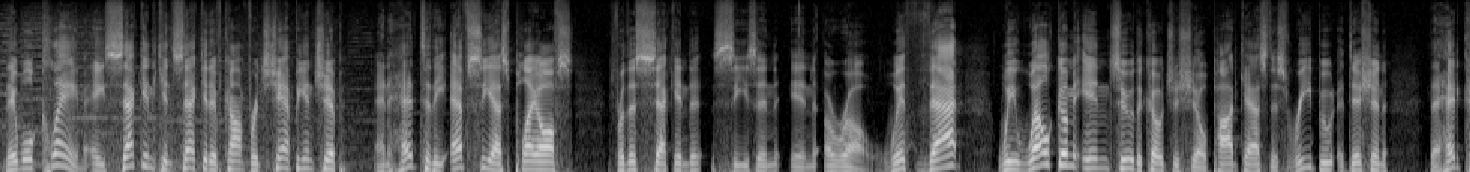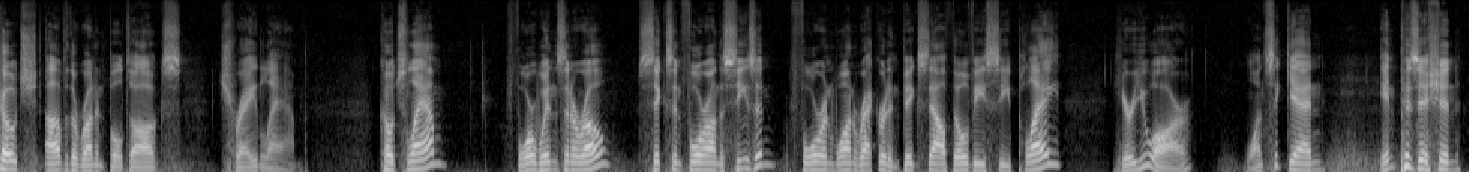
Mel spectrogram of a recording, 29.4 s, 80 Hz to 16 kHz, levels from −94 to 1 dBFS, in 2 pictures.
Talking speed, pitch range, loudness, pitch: 140 wpm, 120-165 Hz, -26 LUFS, 145 Hz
